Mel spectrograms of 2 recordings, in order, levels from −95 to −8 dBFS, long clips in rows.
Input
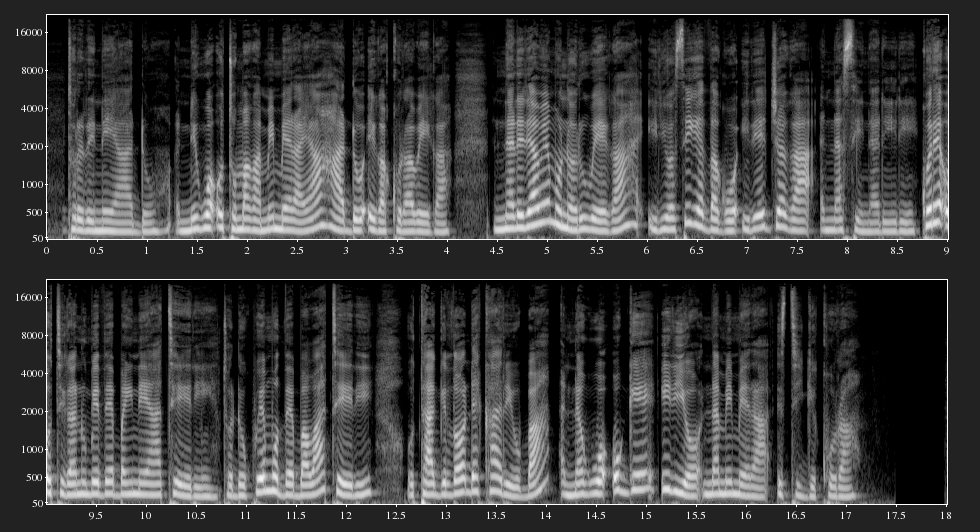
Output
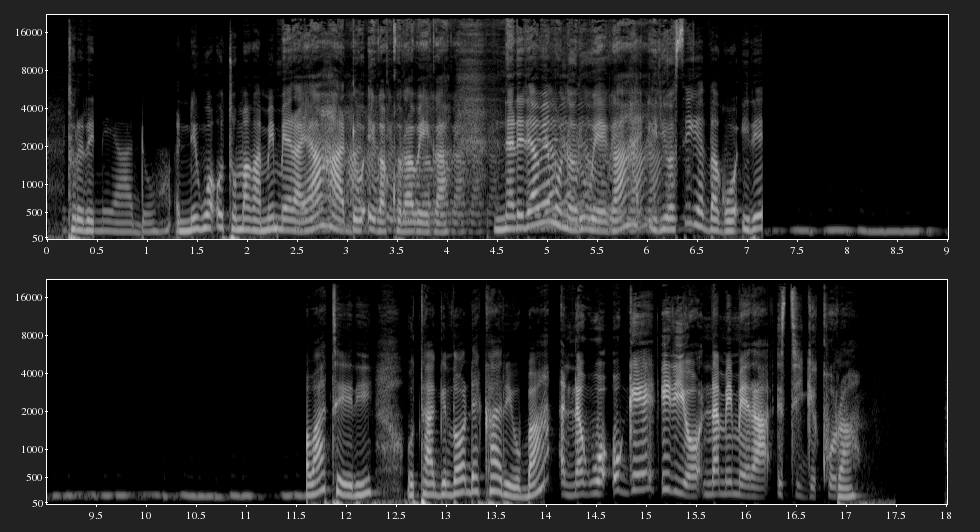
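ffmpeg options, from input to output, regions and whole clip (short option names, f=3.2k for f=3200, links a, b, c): -filter_complex "[0:a]asettb=1/sr,asplit=3[a][b][c];[a]atrim=end=0.464[d];[b]atrim=start=0.46:end=1.3,asetpts=PTS-STARTPTS,afade=t=in:d=0.004:c=qsin,afade=t=out:st=0.836:d=0.004:c=qsin,lowpass=1.1k,lowshelf=f=130:g=-10.5,acompressor=threshold=-38dB:ratio=10:attack=3.2:release=140:knee=1:detection=peak[e];[c]atrim=start=1.296[f];[d][e]acrossfade=d=0.004:c1=hsin:c2=qsin[g];[g][f]acrossfade=d=0.004:c1=qsin:c2=hsin,asettb=1/sr,asplit=3[h][i][j];[h]atrim=end=2.304[k];[i]atrim=start=2.3:end=6.47,asetpts=PTS-STARTPTS,afade=t=in:d=0.004:c=qsin,afade=t=out:st=4.166:d=0.004:c=qsin,aemphasis=mode=production:type=bsi,aecho=1:1:174|348|522|696|870:0.224|0.114|0.0582|0.0297|0.0151,atrim=end_sample=183897[l];[j]atrim=start=6.466[m];[k][l]acrossfade=d=0.004:c1=hsin:c2=qsin[n];[n][m]acrossfade=d=0.004:c1=qsin:c2=hsin,asettb=1/sr,asplit=3[o][p][q];[o]atrim=end=7.154[r];[p]atrim=start=7.15:end=11.61,asetpts=PTS-STARTPTS,afade=t=in:d=0.004:c=qsin,afade=t=out:st=4.456:d=0.004:c=qsin,asuperpass=centerf=150:order=20:qfactor=2.7,flanger=delay=15:depth=5.3:speed=1.1,acompressor=threshold=-48dB:ratio=4:attack=3.2:release=140:knee=1:detection=peak[s];[q]atrim=start=11.606[t];[r][s]acrossfade=d=0.004:c1=hsin:c2=qsin[u];[u][t]acrossfade=d=0.004:c1=qsin:c2=hsin,asettb=1/sr,asplit=3[v][w][x];[v]atrim=end=13.984[y];[w]atrim=start=13.98:end=16.92,asetpts=PTS-STARTPTS,afade=t=in:d=0.004:c=qsin,afade=t=out:st=2.936:d=0.004:c=qsin,highpass=1.1k,acontrast=90[z];[x]atrim=start=16.916[aa];[y][z]acrossfade=d=0.004:c1=hsin:c2=qsin[ab];[ab][aa]acrossfade=d=0.004:c1=qsin:c2=hsin,acompressor=threshold=-27dB:ratio=6,equalizer=f=125:t=o:w=1:g=-11,equalizer=f=250:t=o:w=1:g=-5,equalizer=f=500:t=o:w=1:g=-7,equalizer=f=2k:t=o:w=1:g=4,equalizer=f=8k:t=o:w=1:g=-11,volume=-2.5dB"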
